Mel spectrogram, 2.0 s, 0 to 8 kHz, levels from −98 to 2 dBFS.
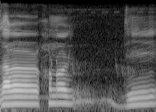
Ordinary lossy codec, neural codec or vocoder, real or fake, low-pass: none; none; real; 7.2 kHz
